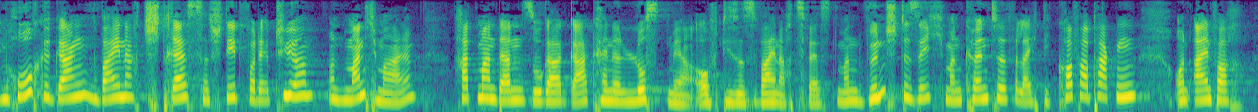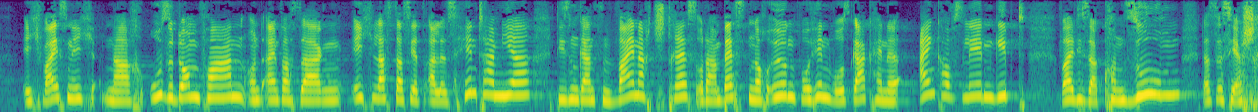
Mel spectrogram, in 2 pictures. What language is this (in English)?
German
